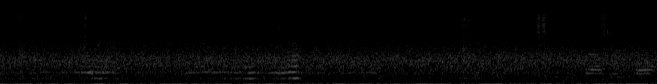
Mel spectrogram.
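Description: Faint, wavering whine of mosquitoes in flight, coming and going as individual insects drift nearer and away, with a few faint clicks.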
